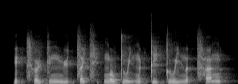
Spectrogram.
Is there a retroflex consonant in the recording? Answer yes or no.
no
